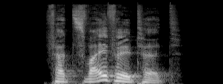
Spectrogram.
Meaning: inflection of verzweifeln: 1. second-person plural preterite 2. second-person plural subjunctive II
- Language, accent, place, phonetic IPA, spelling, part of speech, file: German, Germany, Berlin, [fɛɐ̯ˈt͡svaɪ̯fl̩tət], verzweifeltet, verb, De-verzweifeltet.ogg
